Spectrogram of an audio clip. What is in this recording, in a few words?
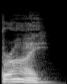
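"braai", English, British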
